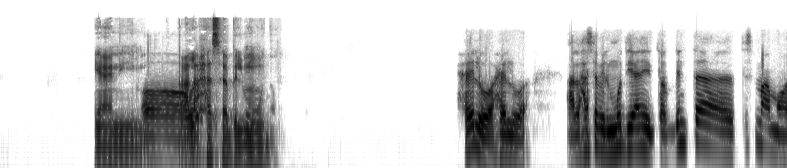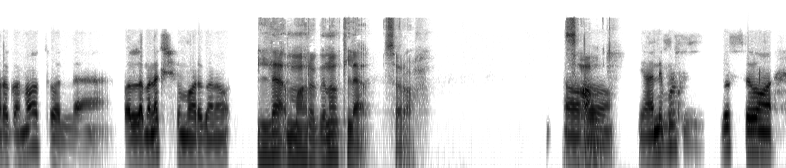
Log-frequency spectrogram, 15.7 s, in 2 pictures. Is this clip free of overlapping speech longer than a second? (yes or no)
no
